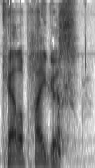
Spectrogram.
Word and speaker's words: callipygous: Calipygus. – Calipygus, C-A-L-L-I-P-Y-G-O-U-S, and according to the wordsmith, it is pronounced calipygus.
